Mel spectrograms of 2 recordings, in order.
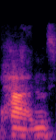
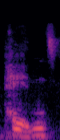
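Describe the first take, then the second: First: The word is said with an American pronunciation. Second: The word is said with an English pronunciation. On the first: "Americanized them as well and called them patents" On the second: "not patents"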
